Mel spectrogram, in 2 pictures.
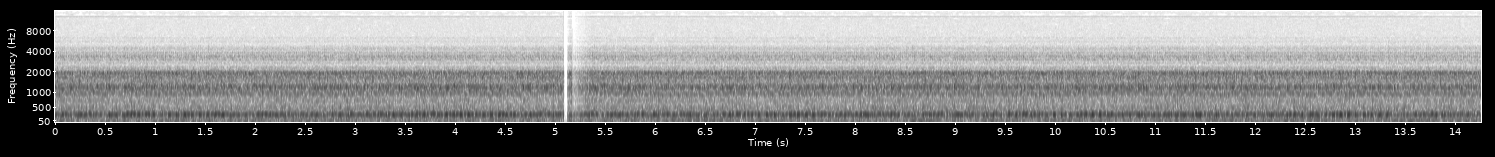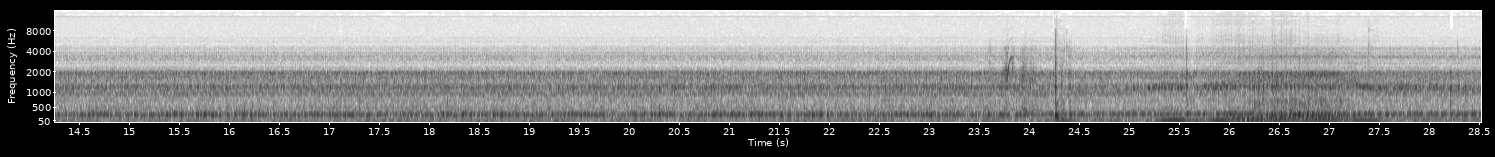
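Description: Motorcycle engine idling steadily, left running because a fault means the bike would not restart if switched off. Near the end there is a sharp click, then a short swell in the engine sound as the bike edges forward.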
